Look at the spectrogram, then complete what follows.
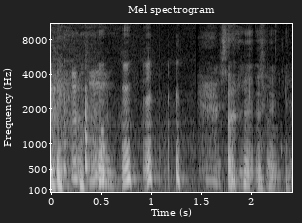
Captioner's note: chuckles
